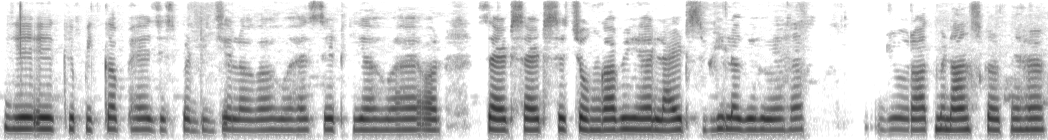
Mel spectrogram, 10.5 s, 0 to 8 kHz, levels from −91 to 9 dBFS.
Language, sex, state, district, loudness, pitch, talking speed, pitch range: Hindi, female, Bihar, Gaya, -19 LUFS, 230 Hz, 170 wpm, 225-235 Hz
